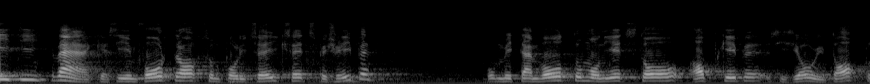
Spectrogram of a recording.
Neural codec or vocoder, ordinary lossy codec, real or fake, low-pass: none; Opus, 24 kbps; real; 7.2 kHz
